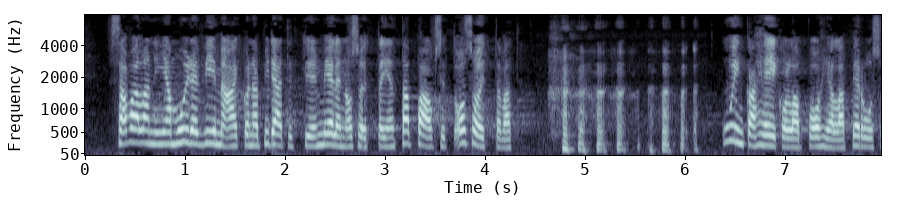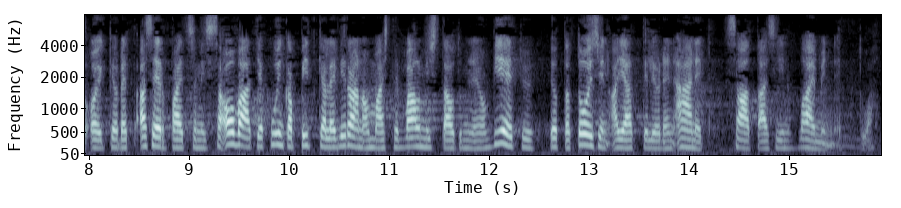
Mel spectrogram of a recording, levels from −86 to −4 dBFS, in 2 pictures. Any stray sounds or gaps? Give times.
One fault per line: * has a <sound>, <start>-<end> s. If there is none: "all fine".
* has a laugh, 4.6-6.2 s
